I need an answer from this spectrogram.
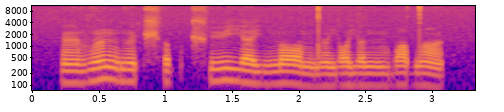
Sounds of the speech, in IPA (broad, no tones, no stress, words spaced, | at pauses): ɛ̃və̃ŋɡə̃ t͡ʃʰəpt͡ʃʰyjɛj nɔndə̃ jɔjənmbɔ dˤə̃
